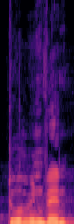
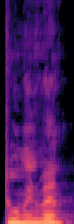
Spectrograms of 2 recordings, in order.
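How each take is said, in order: First: Said in the usual way. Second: "Du er min ven" repeated higher, stressing du; heartfelt higher repeat; emphatic repeat. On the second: Shown as a demonstration. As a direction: lift and lean on du.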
